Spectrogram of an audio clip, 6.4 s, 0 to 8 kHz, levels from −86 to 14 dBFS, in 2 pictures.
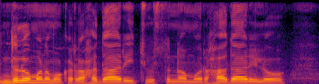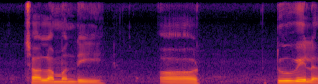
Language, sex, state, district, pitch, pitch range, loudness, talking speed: Telugu, male, Andhra Pradesh, Chittoor, 140 Hz, 125-160 Hz, -17 LUFS, 115 wpm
